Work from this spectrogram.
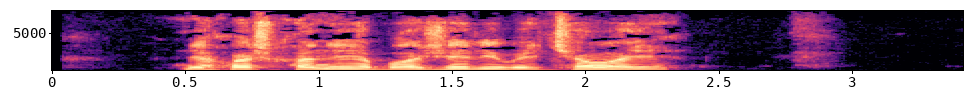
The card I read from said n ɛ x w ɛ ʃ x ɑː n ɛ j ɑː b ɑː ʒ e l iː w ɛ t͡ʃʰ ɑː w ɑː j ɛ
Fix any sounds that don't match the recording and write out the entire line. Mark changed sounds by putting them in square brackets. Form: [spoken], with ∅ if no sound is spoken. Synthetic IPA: n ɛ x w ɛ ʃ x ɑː n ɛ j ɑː b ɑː ʒ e [ɾ] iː w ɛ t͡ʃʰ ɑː w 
